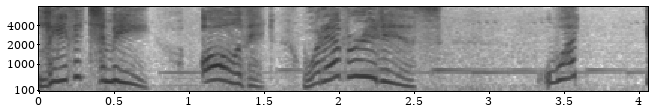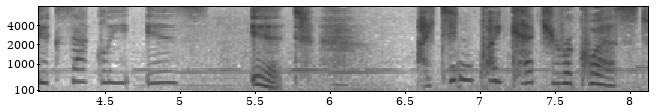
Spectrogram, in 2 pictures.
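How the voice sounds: A woman puts on a character voice at an extremely high pitch, with big pitch swings. She goes at a fairly slow pace while faint music plays in the background.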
